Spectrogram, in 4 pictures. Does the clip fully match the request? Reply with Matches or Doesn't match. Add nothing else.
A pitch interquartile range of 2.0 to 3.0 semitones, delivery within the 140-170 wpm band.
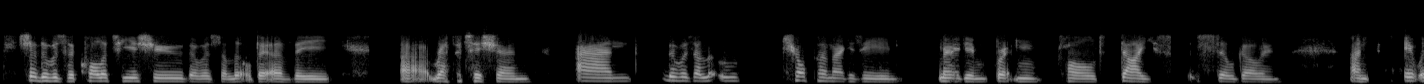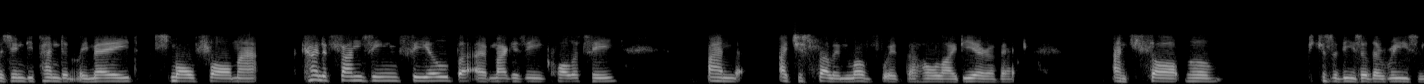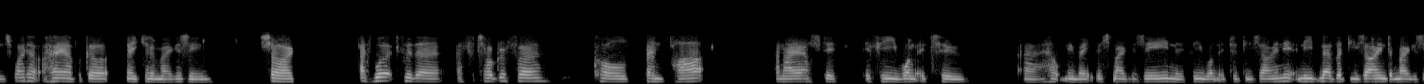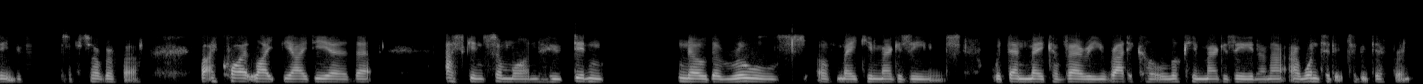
Matches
